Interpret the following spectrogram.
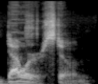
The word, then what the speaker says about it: Dowerstone: However, the proper pronunciation is Dowerstone. Ah, Dowerstone.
